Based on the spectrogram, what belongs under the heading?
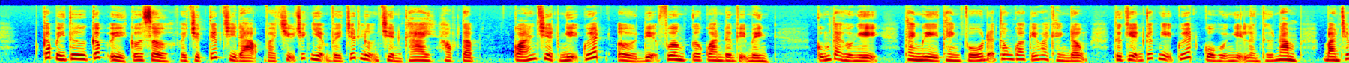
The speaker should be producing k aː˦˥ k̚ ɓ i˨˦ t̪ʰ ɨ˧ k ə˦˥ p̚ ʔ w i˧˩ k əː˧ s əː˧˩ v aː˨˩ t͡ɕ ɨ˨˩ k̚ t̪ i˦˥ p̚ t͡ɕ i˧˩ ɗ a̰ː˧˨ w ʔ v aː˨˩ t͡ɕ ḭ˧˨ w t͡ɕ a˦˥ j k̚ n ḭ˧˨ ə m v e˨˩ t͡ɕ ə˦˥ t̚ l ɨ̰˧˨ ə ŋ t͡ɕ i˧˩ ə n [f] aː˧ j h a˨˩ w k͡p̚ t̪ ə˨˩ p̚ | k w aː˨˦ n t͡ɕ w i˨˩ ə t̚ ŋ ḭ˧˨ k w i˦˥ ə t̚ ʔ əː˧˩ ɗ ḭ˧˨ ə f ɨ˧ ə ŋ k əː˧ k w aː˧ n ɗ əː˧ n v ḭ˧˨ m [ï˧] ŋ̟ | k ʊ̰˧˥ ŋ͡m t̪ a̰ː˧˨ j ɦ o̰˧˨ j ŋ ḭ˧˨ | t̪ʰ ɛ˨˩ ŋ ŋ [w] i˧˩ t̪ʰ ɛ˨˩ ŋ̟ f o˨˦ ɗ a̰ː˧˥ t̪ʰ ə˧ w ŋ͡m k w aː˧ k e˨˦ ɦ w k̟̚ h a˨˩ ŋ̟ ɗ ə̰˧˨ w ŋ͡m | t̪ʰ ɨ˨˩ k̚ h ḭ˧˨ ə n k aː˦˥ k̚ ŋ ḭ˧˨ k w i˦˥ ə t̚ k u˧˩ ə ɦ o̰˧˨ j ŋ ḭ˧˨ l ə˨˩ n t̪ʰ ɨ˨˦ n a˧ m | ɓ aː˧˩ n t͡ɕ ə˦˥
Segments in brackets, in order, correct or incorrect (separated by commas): incorrect, incorrect, correct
